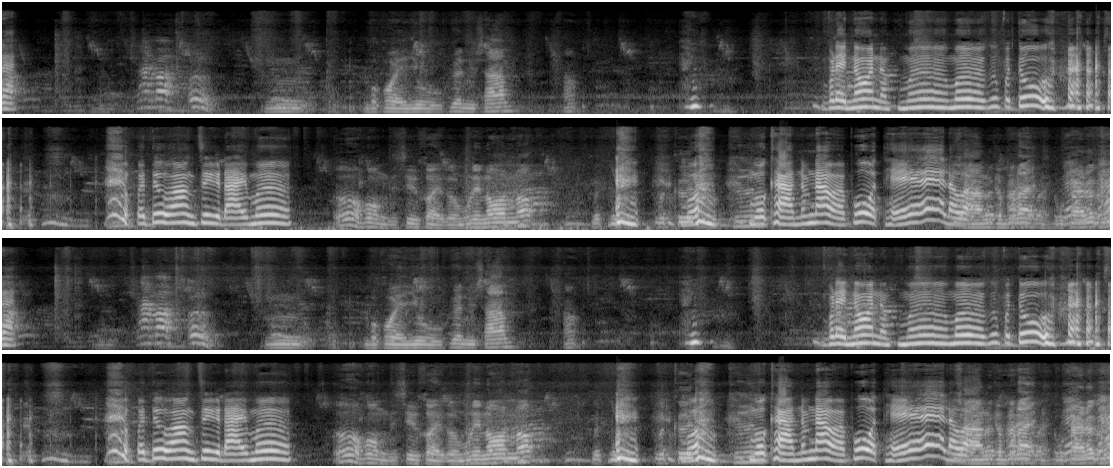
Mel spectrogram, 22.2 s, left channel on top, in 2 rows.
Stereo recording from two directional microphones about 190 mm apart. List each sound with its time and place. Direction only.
1.9 s speech: 60° right (ahead or behind)
2.7 s speech: 5° right (ahead or behind)
3.7 s speech: 10° left (ahead or behind)
8.2 s speech: 5° left (ahead or behind)
21.8 s speech: 15° right (ahead or behind)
